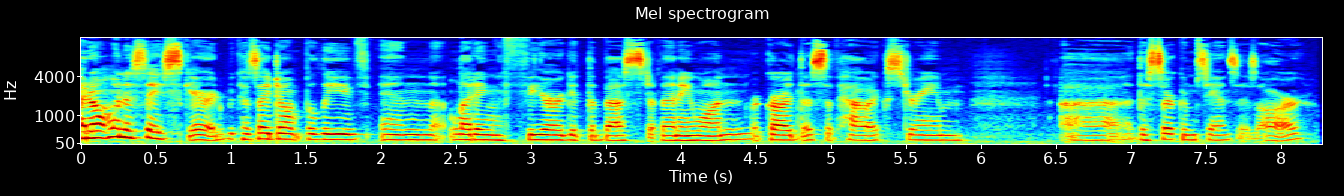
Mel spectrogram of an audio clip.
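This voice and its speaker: A young woman talking to her channel in an unscripted vlog, rambling and halting with fillers, often laughing at her own words. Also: on the low side, steady tone. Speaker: YouTuber.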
